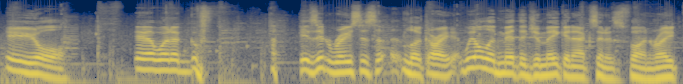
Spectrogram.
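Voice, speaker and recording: A man's voice: a little high, animated, normal speed, a little mellow, faint music behind. A man streaming a game live, chatting casually in a rambling, joking way. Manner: rambling and joking, lots of fillers like "like". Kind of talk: casual live gameplay commentary.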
